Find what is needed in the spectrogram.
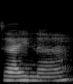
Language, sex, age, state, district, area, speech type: Nepali, female, 45-60, West Bengal, Kalimpong, rural, spontaneous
